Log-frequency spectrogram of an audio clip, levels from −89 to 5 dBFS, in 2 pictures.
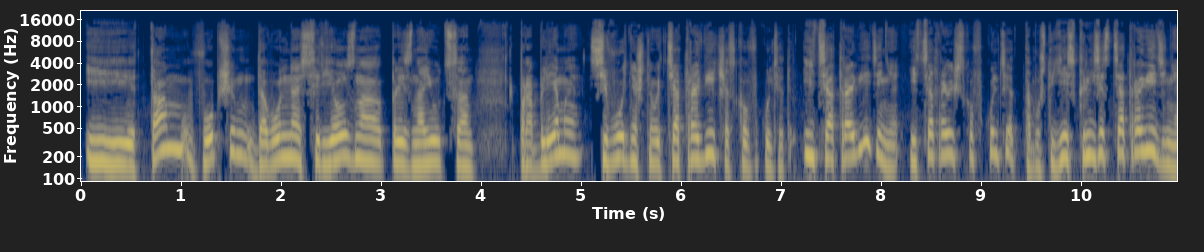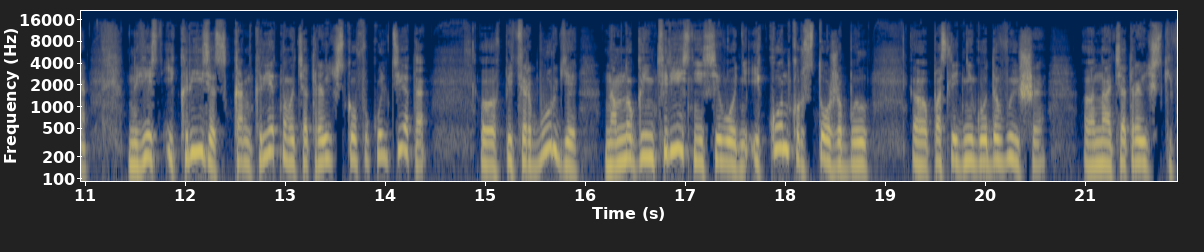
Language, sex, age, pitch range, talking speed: Russian, male, 40-59, 160-205 Hz, 115 wpm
